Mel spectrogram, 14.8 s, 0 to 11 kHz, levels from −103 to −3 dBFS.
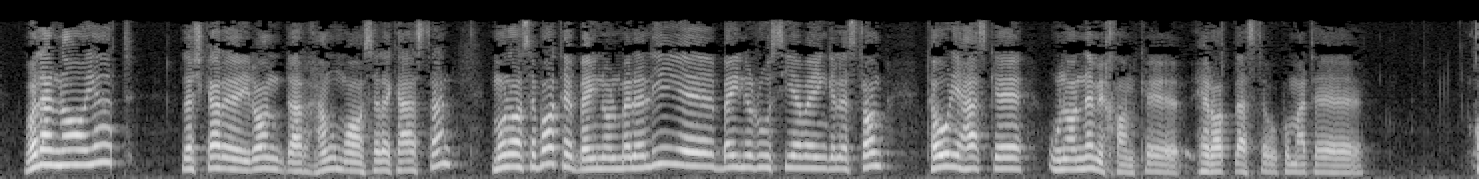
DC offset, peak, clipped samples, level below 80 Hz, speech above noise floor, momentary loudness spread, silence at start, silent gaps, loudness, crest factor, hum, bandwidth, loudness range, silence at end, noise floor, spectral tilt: under 0.1%; -4 dBFS; under 0.1%; -64 dBFS; 40 dB; 10 LU; 0.25 s; none; -23 LUFS; 20 dB; none; 7.8 kHz; 4 LU; 0 s; -62 dBFS; -6 dB/octave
